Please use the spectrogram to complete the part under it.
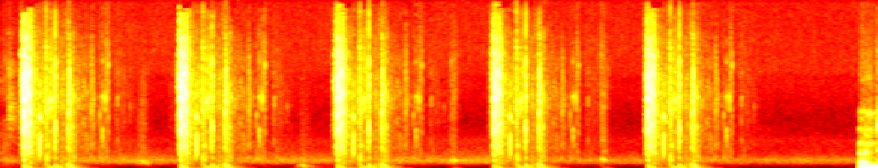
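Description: A pickaxe strikes earth and rock in a steady rhythm.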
